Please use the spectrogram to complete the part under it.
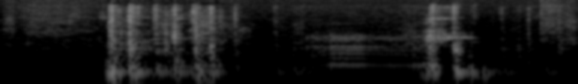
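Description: Faint typing on a computer keyboard during a Google search: a quick flurry of clicking keystrokes, a quieter pause, then a second short burst of keys.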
